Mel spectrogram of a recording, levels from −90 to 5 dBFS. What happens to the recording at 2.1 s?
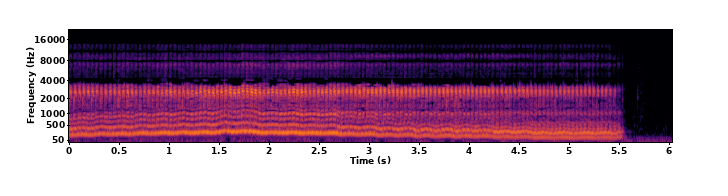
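At 2.1 s the music carries HE-AAC compression, likely at around 20 kbps, running through the whole clip. The treble is rebuilt by copying lower bands upward, so it sounds bright yet gritty and metallic, cut off above 14.1 kHz, rather than simply dull.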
